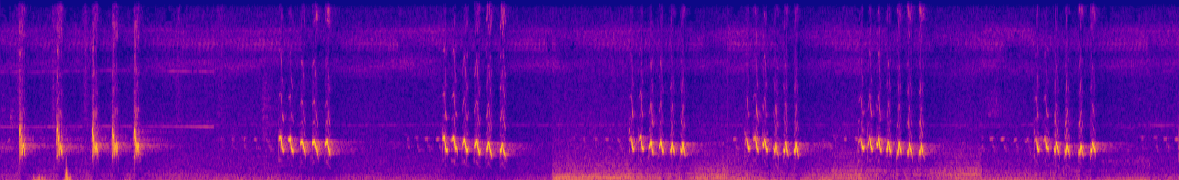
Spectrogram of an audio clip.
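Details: Lure song of the yellow-vented bulbul used to rouse a rival into fighting song: repeated bursts of four to six rapid, bright notes with pauses between, a low rumbling background entering midway.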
